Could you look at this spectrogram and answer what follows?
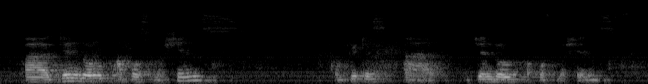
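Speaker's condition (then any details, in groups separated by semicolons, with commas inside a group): No condition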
